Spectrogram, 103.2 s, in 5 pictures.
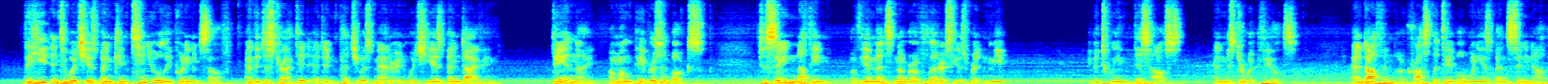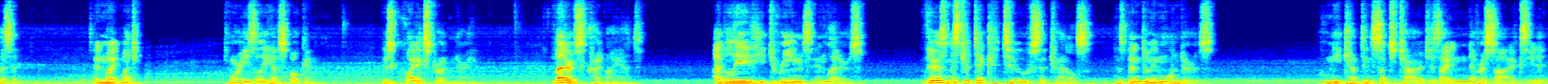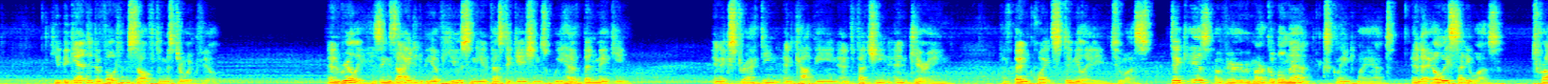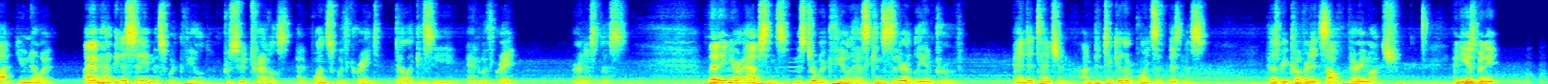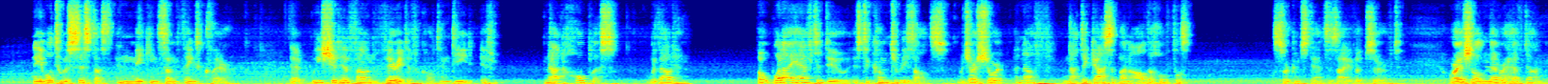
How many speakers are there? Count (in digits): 1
